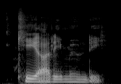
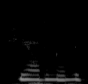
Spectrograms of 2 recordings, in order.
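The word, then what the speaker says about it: Ki-Adi-Mundi: How did you say that guy's name? – Ki Adi Mundi. – Ki Adi Mundi.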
